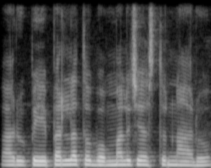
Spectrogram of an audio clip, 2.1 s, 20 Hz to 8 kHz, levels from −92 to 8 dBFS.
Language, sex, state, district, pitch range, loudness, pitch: Telugu, female, Andhra Pradesh, Guntur, 185-200 Hz, -14 LUFS, 190 Hz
